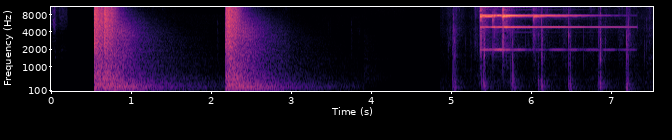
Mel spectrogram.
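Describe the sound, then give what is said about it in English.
Two loud gunshots ring out about a second and a half apart, each a sharp bang with a long fading tail. After a pause comes a quick run of bright, ringing bell-like strikes. “He has a gun!”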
